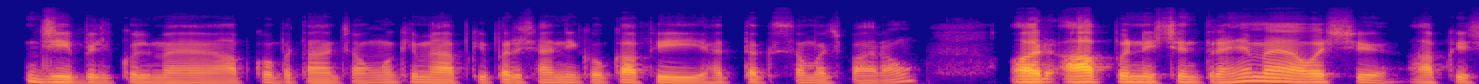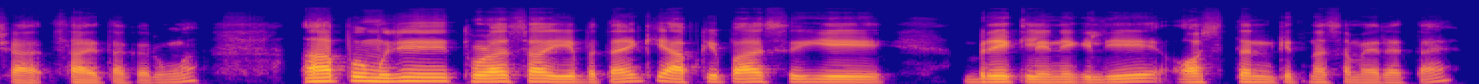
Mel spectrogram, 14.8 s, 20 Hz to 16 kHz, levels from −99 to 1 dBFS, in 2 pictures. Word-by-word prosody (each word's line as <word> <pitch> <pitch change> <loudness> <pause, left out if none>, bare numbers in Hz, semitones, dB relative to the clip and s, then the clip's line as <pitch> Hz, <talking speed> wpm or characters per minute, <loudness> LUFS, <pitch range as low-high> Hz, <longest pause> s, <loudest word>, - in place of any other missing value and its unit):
जी, 120 -3 0
बिल्कुल, 105 -1 -6
मैं 105 0 -5
आपको 100 +2 -6
बताना 105 0 -6
चाहूँगा 100 +2 -8
कि - - -6
मैं 110 -2 -2
आपकी 105 +2 -4
परेशानी 110 0 -5
को 110 0 -5
काफ़ी 110 -1 0
हद 105 - -8
तक 105 -1 -5
समझ 105 -2 -7
पा 100 0 -6
रहा 100 - -6
हूँ 160 - -8 0.5
और 125 0 +8
आप 130 0 +6
निश्चिंत 120 -1 -2
रहें, 120 +8 -1
मैं 160 -4 +2
अवश्य 115 -4 -1
आपकी 110 -1 -5
सह 105 0 -2 0.2
सहायता 105 -2 -1
करूँगा। 110 - -9 0.6
आप 160 +2 +5
मुझे 160 0 +5
थोड़ा-सा 140 0 +5
ये 125 -2 +4
बताएँ 125 +4 -1
कि 155 - -2
आपके 130 +1 +2
पास 135 +1 +3
ये 120 -2 +1 0.4
ब्रेक 125 0 +3
लेने 115 -1 -1
के 115 - -5
लिए 135 +6 0
औसतन 125 0 -3
कितना 115 - -7
समय 110 -1 -8
रहता 105 -1 -8
है? 165 - -10
115 Hz, 185 wpm, -22 LUFS, 105-130 Hz, 0.6 s, और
